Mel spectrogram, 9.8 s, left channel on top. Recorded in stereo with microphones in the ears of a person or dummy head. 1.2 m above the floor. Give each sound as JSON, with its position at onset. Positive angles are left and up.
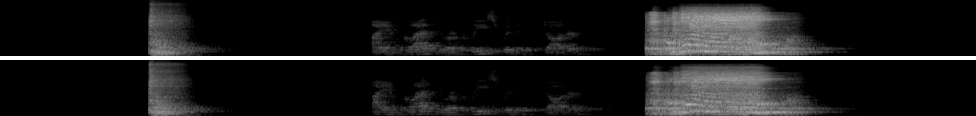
{"t": 1.5, "sound": "a door slam", "side_deg": -35, "distance_m": 1.2}
{"t": 3.7, "sound": "a woman speaking", "side_deg": 35, "distance_m": 1.5}
{"t": 6.5, "sound": "a scream", "side_deg": 70, "distance_m": 1.1}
